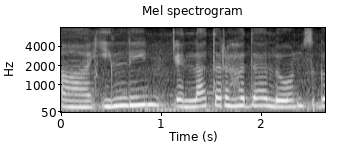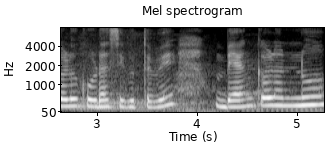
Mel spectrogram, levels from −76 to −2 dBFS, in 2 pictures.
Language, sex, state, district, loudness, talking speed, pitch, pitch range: Kannada, female, Karnataka, Belgaum, -12 LUFS, 125 wpm, 245 Hz, 225-270 Hz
